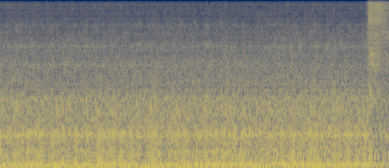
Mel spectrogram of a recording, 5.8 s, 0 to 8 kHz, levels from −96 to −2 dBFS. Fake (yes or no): yes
